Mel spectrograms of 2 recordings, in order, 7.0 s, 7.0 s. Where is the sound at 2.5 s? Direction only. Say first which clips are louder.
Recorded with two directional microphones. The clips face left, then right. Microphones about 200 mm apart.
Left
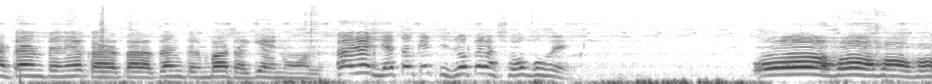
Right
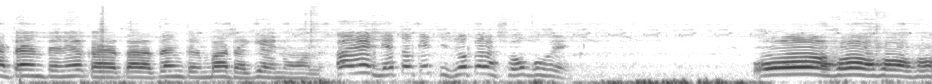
Even; 10° left (ahead or behind).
